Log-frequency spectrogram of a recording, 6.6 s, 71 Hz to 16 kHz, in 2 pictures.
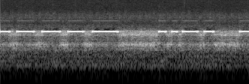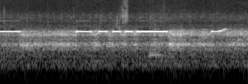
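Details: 50-year-old Heathkit SB-301 receiver, recapped and resistors replaced, on 40 meters: keyed CW Morse tone near 2 kHz in clean bursts over faint hiss; receiving signals but still needs alignment, LMO questionable.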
